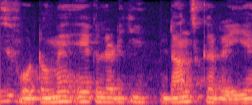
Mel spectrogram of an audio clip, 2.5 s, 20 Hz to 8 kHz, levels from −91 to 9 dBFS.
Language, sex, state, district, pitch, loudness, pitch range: Hindi, male, Uttar Pradesh, Shamli, 120 Hz, -14 LUFS, 115-130 Hz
